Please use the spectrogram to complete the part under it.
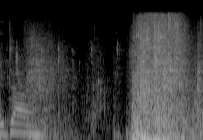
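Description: A metal door slides shut.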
